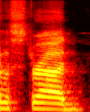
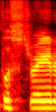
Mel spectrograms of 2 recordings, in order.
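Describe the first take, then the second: First: Lestrade with an open "ah" in the last syllable; Lestrade as "le-STRAHD". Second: Lestrade with a long "ay" in the last syllable; Lestrade as "le-STRAYED". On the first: Asking viewers about the name, Lestrade said "le-STRAHD". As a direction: say Lestrade to rhyme with "façade". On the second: Asking viewers about the name, Lestrade said "le-STRAYED". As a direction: say Lestrade to rhyme with "made". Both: Shown as a demonstration. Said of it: "Are we pronouncing this".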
